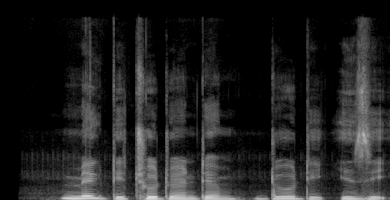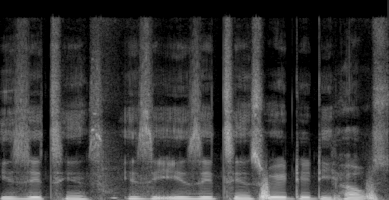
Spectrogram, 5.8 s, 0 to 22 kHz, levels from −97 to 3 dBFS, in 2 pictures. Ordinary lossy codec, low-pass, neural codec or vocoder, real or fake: none; none; none; real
